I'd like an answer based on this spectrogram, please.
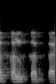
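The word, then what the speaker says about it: Calcutta: कैलकटा या कलकत्ता, इसको different तरीके से प्रोनाउंस किया जाता है करंटली, कैलकटा और कलकत्ता।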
